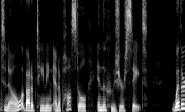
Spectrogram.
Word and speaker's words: apostille: It's a kind of strange word, right? Pronounced apostille. It actually comes from a French word meaning a marginal or bottom note.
